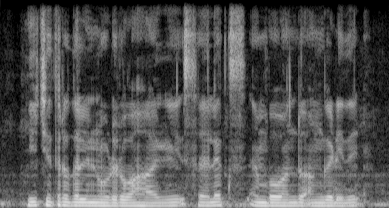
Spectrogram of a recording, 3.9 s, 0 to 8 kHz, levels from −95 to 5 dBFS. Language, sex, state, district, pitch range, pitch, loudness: Kannada, male, Karnataka, Koppal, 110-130 Hz, 115 Hz, -15 LUFS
